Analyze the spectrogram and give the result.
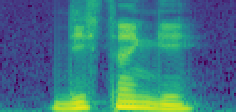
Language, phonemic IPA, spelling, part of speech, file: French, /dis.tɛ̃.ɡe/, distinguer, verb, Fr-distinguer.ogg
- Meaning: 1. to distinguish 2. to make out (with one of the senses, often visually) 3. to be distinguished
